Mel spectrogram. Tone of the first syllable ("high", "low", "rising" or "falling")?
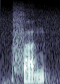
low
